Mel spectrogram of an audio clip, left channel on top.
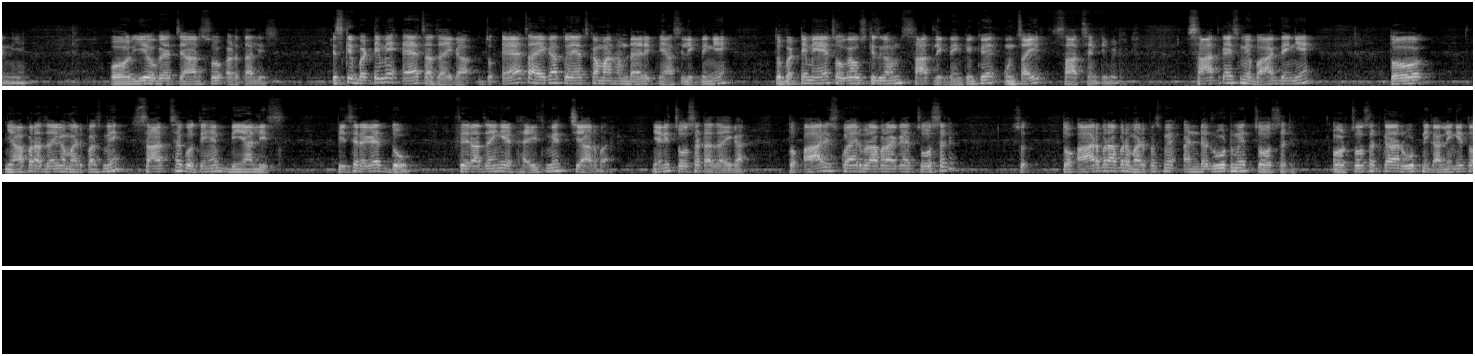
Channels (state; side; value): silent; right; 59 dB below the other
